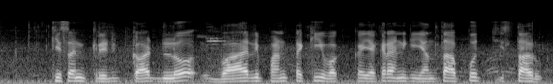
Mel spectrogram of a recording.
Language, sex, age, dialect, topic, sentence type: Telugu, male, 18-24, Southern, agriculture, question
